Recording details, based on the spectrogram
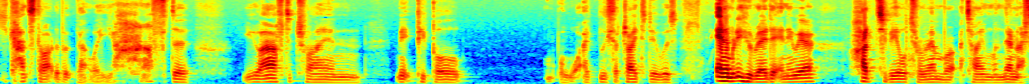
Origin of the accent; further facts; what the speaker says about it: United Kingdom; I felt that as a Brit abroad, kind of everybody must feel the same as me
